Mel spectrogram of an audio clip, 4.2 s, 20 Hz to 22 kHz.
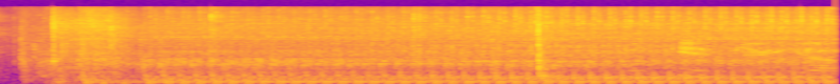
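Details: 1985 Honda ATC 350X single-cylinder, engine hot, after fitting a 400EX carburetor: one kick, catches at once and settles into a steady even idle; normal clean hot start.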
